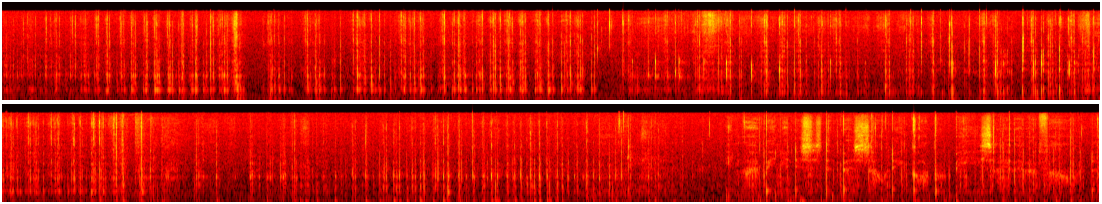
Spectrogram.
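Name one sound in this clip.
Hands crackle and tap right up against a microphone.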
